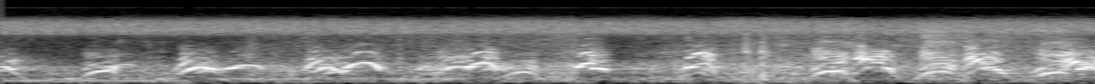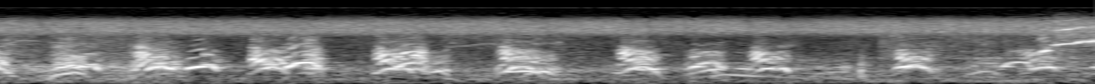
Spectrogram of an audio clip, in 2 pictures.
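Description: A dog barking rapidly and without a break, about three or four short barks a second.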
